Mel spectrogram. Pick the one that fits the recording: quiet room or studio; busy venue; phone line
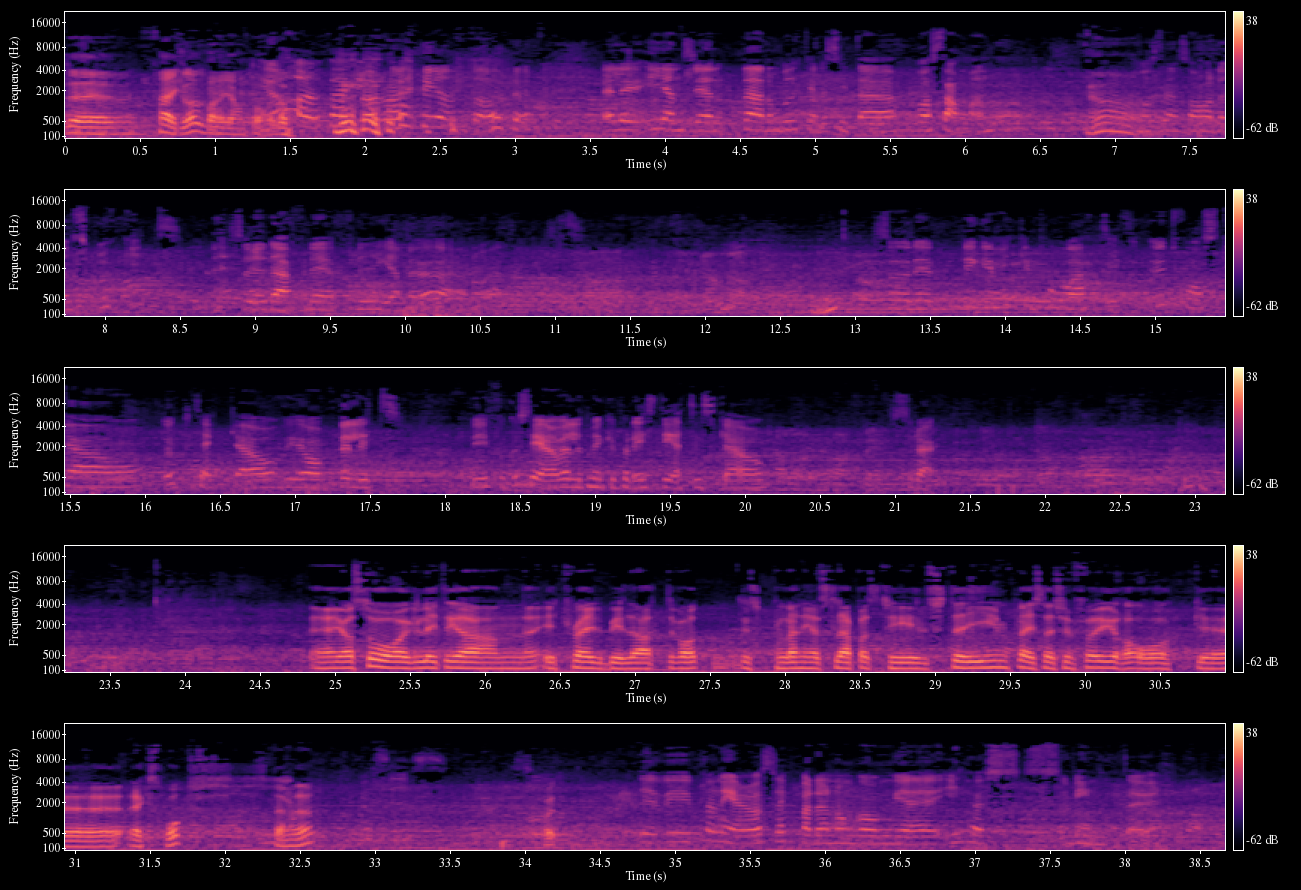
busy venue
